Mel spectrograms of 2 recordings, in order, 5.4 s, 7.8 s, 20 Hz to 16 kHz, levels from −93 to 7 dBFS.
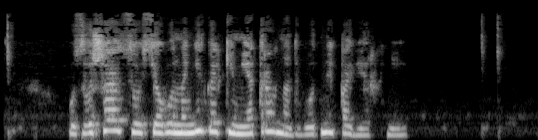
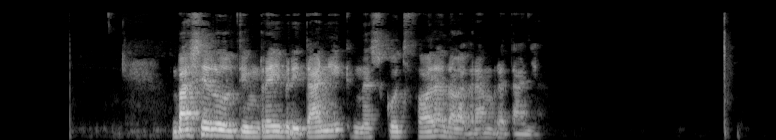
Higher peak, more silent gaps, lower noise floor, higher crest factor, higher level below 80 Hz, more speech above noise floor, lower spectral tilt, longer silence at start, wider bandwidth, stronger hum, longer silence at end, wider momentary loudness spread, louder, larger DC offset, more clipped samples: about the same, -2 dBFS vs 0 dBFS; neither; second, -70 dBFS vs under -90 dBFS; second, 14 dB vs 22 dB; first, -64 dBFS vs -70 dBFS; second, 55 dB vs over 70 dB; about the same, -5.5 dB/octave vs -5.5 dB/octave; second, 0.7 s vs 1.75 s; about the same, 11.5 kHz vs 11.5 kHz; neither; second, 1.3 s vs 2.45 s; about the same, 18 LU vs 16 LU; first, -16 LUFS vs -20 LUFS; neither; neither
